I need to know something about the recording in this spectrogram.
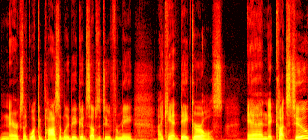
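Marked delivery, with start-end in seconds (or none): none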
